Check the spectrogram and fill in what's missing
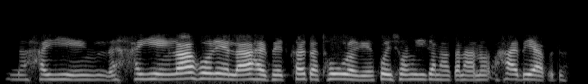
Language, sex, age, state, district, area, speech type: Manipuri, female, 18-30, Manipur, Kangpokpi, urban, conversation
